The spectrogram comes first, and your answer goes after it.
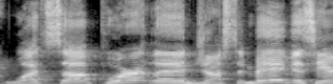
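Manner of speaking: high, hyped host greeting; signature video intro. Retold or imitated. Podcast host hyping the Portland audience, loud and high. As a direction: belt out the intro like opening a video. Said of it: "this is what I'm kind of known for".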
